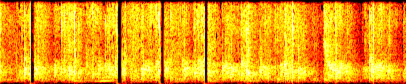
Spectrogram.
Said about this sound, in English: And so let's just take a moment and let's just give a hand clap for Jesus for rising from the grave, for being alive, right?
